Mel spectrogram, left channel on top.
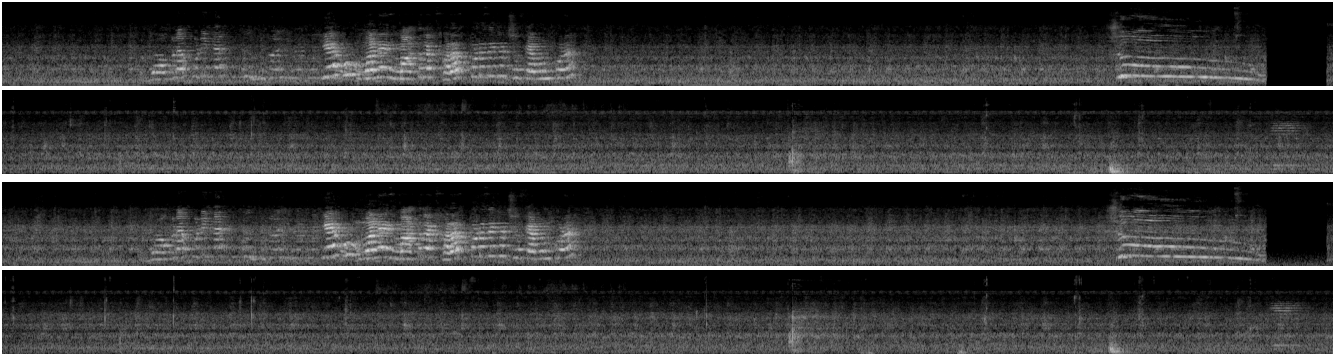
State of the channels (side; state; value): right; noise; rumble, 27 dB below the sound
